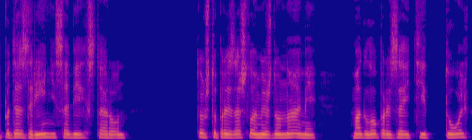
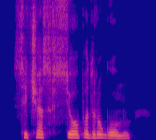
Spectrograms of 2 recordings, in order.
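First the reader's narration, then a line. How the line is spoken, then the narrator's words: Hurried addition. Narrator (Russian): поспешил добавить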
